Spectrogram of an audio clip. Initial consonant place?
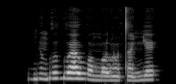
labial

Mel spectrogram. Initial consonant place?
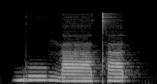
labial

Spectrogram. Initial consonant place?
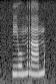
palatal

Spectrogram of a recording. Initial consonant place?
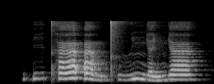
glottal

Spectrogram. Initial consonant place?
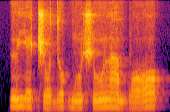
palatal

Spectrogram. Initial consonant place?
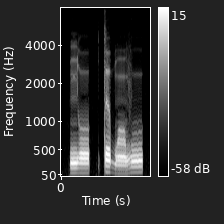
palatal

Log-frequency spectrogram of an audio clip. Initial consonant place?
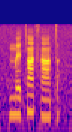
labial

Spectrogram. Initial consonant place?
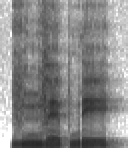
labial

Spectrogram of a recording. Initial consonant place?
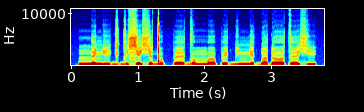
alveolar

